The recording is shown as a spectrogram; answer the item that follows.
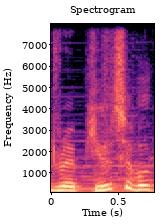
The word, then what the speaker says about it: reputable: The service from the less than reputable company made her angry. Please be careful not to pronounce this word like reputable. It's reputable.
